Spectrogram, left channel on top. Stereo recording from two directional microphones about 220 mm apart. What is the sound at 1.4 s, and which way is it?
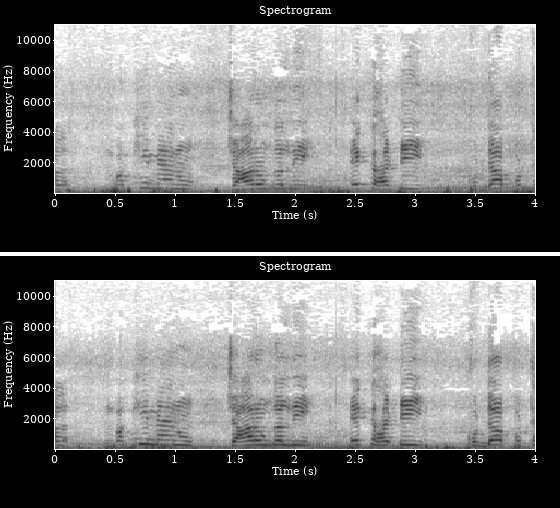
A man's voice, 45° right (ahead or behind).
